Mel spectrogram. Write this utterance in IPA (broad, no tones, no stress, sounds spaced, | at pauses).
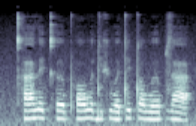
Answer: kʰ a ð e kʰ əː pʰ ɔ β ə d ʉ ʃ β ə t ʉ t ɔ β əː p z a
